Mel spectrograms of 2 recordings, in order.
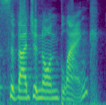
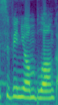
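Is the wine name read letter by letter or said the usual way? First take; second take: letter by letter; usual way. First: The name is read out literally as spelled. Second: The name is said the usual, non-literal way. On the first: Someone else said it this way. The speaker calls it wrong. "It's honestly like phonetic" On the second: This is the intended standard name. The speaker calls it right. "when I say Sauvignon Blanc"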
